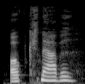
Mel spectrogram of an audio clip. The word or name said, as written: opknappet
